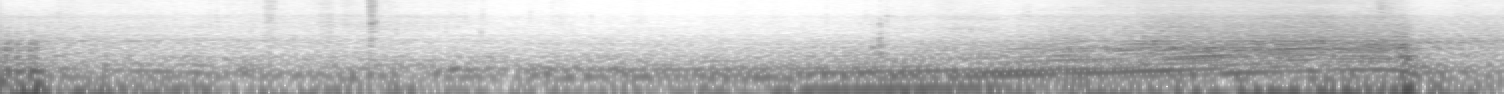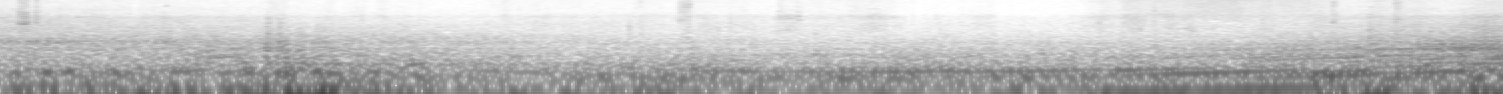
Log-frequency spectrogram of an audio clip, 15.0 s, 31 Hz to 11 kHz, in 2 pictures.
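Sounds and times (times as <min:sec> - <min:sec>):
exhaust cracks: 0:00.0 - 0:15.0
car engine accelerating hard: 0:03.9 - 0:10.3, 0:12.2 - 0:15.0.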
